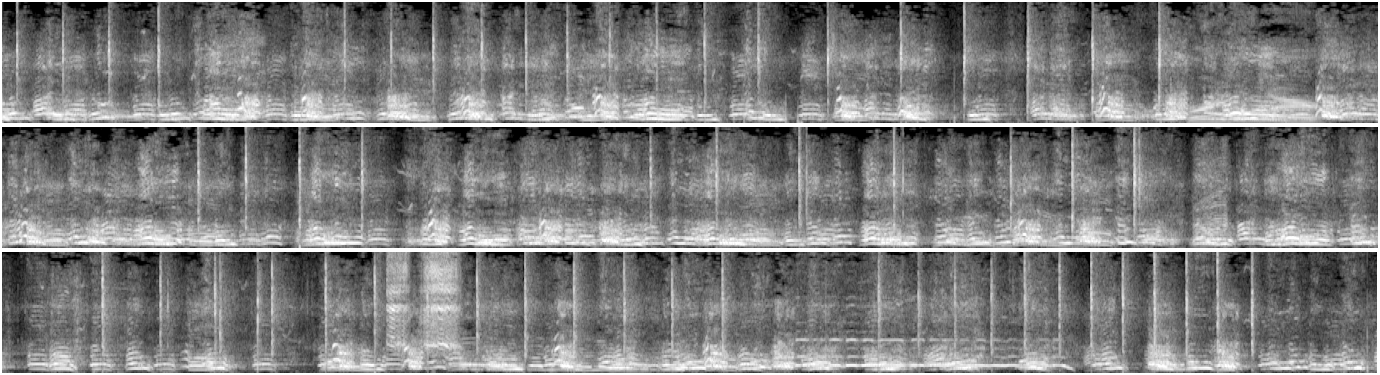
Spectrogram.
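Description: A pack of bear hounds baying together at a tree, many voices overlapping without a break: the tree bark that signals they have the bear treed. Near the end one long steady held note stands out.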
